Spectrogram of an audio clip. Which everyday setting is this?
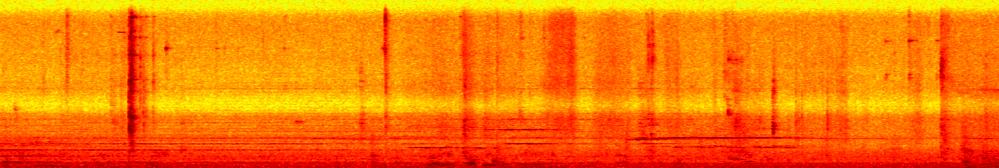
subway train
